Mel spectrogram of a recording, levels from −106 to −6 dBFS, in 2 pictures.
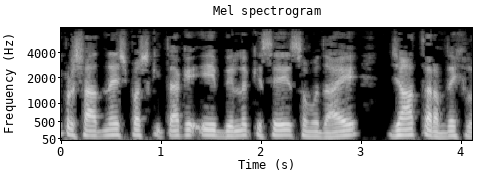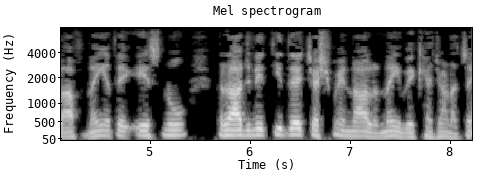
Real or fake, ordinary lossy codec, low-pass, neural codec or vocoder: real; none; 7.2 kHz; none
